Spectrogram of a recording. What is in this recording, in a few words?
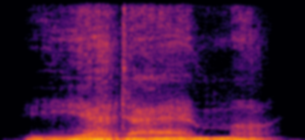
Gnome Male Flee; wowpreklad; czwow; GnomeVocalMale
